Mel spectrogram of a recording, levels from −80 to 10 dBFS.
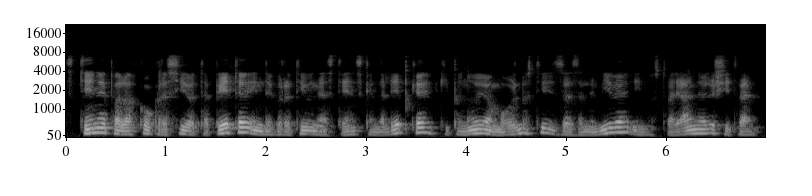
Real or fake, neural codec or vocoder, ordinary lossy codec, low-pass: real; none; none; 7.2 kHz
